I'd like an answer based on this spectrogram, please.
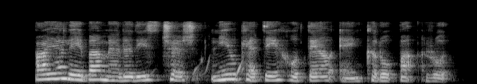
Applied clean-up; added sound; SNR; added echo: neural mask model DeepFilterNet 3.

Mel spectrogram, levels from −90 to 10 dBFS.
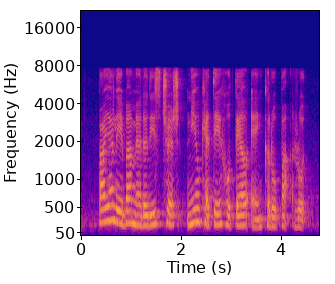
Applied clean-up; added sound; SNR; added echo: none; none; none; none.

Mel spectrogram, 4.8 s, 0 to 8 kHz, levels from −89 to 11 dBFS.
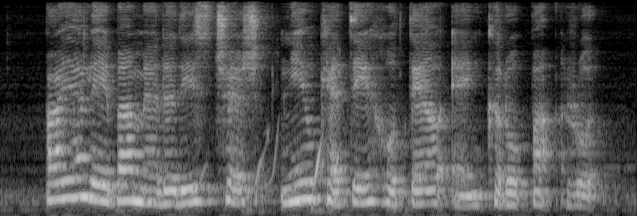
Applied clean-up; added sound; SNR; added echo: none; Water / Liquid; 19 dB; reverberation time 0.2 s.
